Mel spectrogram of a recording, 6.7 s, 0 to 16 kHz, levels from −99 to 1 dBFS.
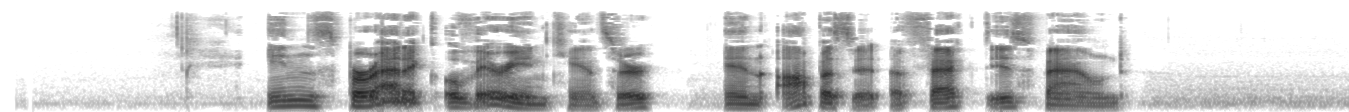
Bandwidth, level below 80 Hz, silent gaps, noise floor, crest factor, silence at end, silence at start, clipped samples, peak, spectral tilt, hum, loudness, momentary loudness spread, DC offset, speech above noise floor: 11.5 kHz; -64 dBFS; none; -76 dBFS; 24 dB; 1.15 s; 1.35 s; under 0.1%; -2 dBFS; -4 dB/octave; none; -23 LUFS; 15 LU; under 0.1%; 53 dB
